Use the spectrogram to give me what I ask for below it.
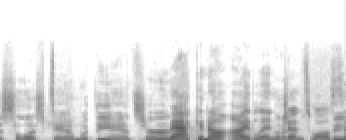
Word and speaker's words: Mackinac: Don't pronounce it Mackinac. No, it's Mackinac.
